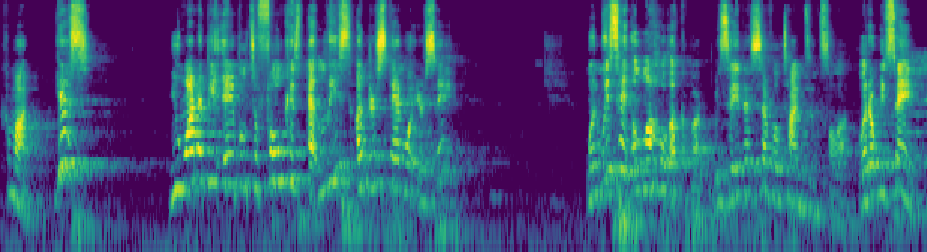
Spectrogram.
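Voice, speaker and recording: A woman's voice: high-pitched, big pitch swings, brisk, sharp tone. A woman answering an audience question at a religious study circle, talking casually and coaxing her listeners with rhetorical questions. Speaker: speaker at an Islamic study circle. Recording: echoey hall with faint noise.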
